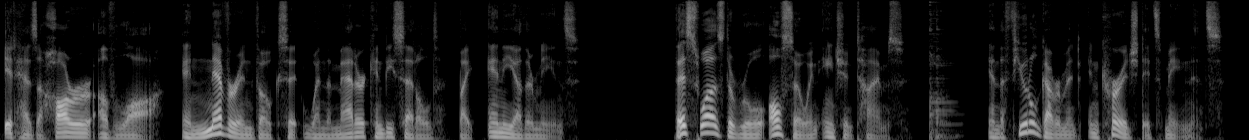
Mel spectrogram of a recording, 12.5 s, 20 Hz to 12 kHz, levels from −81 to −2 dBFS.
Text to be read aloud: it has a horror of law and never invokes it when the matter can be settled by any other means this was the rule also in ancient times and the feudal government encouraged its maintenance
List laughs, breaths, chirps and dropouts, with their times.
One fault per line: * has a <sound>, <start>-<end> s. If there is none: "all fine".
* has a thud, 9.3-9.7 s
